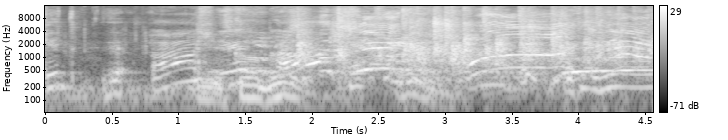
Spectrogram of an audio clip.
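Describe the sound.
An audience claps steadily for several seconds after mention of an upcoming book about a blended family, the applause mixed with overlapping excited voices and whoops from the crowd.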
